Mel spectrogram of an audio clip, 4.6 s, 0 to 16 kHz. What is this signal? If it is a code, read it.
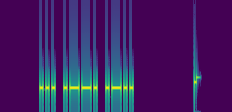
Morse code, heard as a keyed tone, about 20 wpm, 700 Hz. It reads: SPL
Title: Multi-letter Phonemes Quick Fire 20wpm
